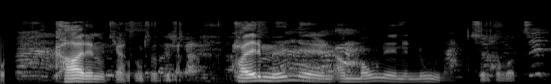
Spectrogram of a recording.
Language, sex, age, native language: Icelandic, male, 15, Icelandic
